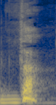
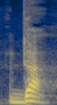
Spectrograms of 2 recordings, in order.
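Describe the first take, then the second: First: It begins with a th sound, tongue out. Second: It begins with a plain d sound. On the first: The speaker calls it right. "you got to put your tongue out, hold the tongue, and say the" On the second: The speaker calls it wrong. "the Italians say da. They can't pronounce the T H"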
